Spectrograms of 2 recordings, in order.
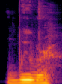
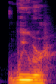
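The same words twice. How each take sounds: The two takes are said the same way.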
